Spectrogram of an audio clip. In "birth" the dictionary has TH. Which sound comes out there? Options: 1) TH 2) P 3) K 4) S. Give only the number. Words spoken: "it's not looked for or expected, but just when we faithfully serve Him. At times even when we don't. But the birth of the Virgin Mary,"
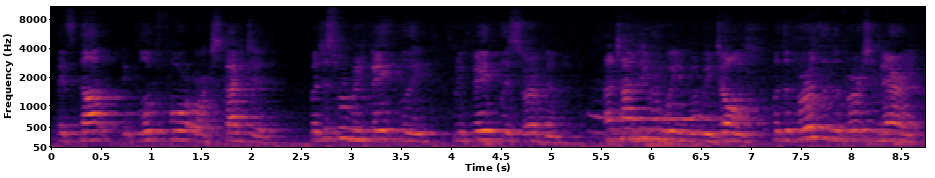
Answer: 1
